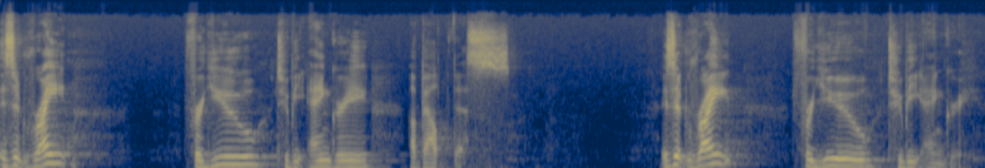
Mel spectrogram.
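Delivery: put-on calm, quiet voice. Retelling God's question to Jonah: quiet, very calm voice as God. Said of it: "in what was probably a quiet and a very calm voice".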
